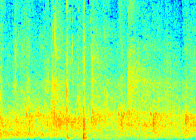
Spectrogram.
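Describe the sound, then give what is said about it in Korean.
Congregation applause during a church service celebrating the birth of Jesus, a dense, steady wash of many hands clapping with a few sharper claps standing out, lasting about two seconds. “박수로 한번 하나님 앞에 영광 돌리겠습니다.”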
